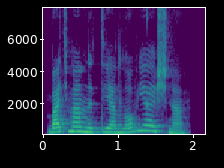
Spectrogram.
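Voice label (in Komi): бать-мамныд тіян ловъяӧсь на, Komi, female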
